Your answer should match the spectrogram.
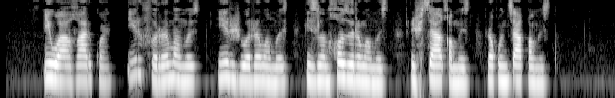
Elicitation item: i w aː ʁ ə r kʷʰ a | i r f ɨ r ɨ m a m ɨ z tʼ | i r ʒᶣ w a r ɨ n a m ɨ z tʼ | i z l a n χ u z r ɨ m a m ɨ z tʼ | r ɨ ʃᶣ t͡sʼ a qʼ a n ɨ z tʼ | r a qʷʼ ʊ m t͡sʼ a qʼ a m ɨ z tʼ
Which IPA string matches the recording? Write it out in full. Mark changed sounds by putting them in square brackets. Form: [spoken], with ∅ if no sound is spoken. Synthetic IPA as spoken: i w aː ʁ [a] r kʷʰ a | i r f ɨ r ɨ m a m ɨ z tʼ | i r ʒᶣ w a r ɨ [m] a m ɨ z tʼ | i z l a n χ [o] z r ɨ m a m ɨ z tʼ | r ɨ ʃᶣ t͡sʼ a qʼ a [m] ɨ z tʼ | r a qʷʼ ʊ [n] t͡sʼ a qʼ a m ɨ z tʼ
